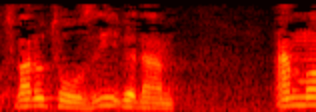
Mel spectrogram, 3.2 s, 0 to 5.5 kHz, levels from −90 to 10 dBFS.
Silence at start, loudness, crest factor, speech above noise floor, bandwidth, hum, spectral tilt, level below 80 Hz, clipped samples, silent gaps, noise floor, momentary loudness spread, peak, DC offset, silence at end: 0 s; -34 LUFS; 20 dB; 27 dB; 5 kHz; none; -9 dB/octave; -64 dBFS; under 0.1%; none; -60 dBFS; 10 LU; -14 dBFS; under 0.1%; 0 s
